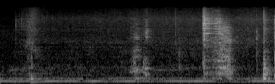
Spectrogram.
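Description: Whole spices, cinnamon, cardamom, cloves and shahi jeera, sizzling in hot oil while a spoon stirs them in a pan, soft steady frying crackle with a few scraping strokes against the metal, no talk.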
